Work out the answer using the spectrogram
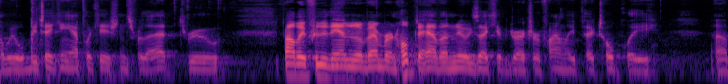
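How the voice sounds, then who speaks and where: An American man giving an informal meeting report in a halting way, with frequent fillers. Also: lowish voice, pushed and bright. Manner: halting, filler-heavy delivery. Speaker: mayor giving board updates at a council meeting. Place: large council chamber, indoors. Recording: clear background room noise from meeting chamber.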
